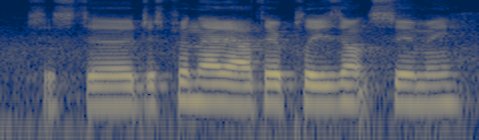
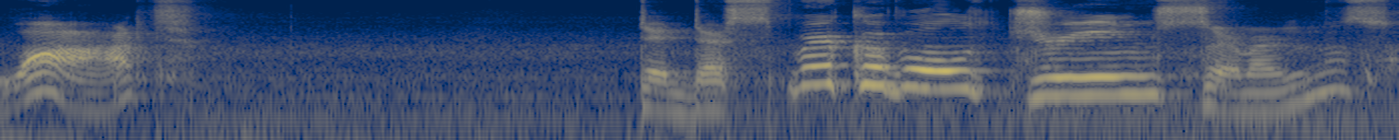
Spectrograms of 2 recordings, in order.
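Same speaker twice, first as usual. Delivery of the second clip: Neil Hamburger voice; 3 dB louder, much slower than usual. Retold or imitated. Artist roasting [name] in Neil Hamburger's voice. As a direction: drag out each insult like a bitter old comic. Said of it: "my impersonation of Neil Hamburger".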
